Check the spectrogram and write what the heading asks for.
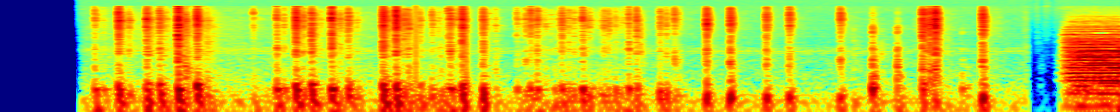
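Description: Typing on a keyboard: a quick, uneven run of keystroke clicks, fading toward the end. The clicks stop shortly before the end and steady music starts.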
